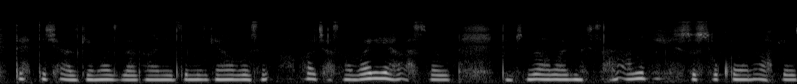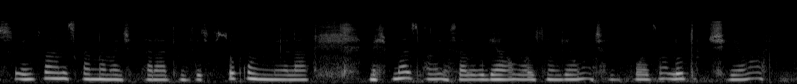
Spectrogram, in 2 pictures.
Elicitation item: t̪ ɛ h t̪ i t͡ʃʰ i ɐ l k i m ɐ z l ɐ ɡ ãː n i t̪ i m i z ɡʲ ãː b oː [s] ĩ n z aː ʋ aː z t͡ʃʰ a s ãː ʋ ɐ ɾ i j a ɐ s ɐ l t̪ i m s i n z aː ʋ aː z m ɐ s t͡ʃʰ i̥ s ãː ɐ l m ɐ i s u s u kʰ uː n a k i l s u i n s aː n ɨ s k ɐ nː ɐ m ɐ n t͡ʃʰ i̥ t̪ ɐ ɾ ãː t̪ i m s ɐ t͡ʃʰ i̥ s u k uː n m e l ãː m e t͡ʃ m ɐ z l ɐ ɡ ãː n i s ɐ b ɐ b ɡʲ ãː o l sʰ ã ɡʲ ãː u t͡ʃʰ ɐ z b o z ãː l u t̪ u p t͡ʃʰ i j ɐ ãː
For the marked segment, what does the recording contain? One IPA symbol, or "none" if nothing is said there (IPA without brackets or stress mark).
s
